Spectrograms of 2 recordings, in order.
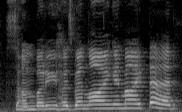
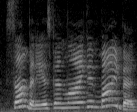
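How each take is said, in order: First: The voice is deep and gruff. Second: The voice is medium-pitched and moderate. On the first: A large, big creature is speaking. "in his great gruff voice" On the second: A middle-sized creature is speaking. "in her middle-sized voice"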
